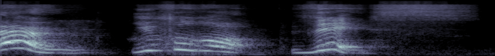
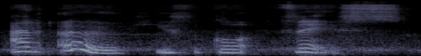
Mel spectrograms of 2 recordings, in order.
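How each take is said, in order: First: It is read loudly. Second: It is read quietly.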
